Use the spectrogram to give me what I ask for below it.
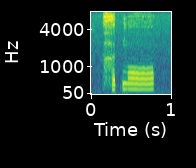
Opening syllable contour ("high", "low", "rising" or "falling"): rising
